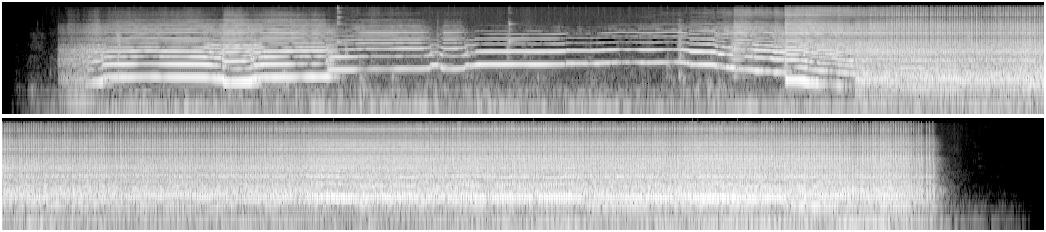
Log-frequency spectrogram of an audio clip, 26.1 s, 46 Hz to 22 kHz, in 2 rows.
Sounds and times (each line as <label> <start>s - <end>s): creaking 0.6s - 24.9s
